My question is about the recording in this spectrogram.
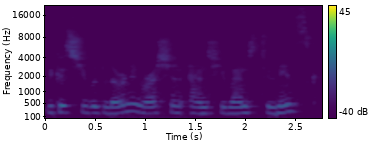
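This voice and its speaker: A woman from Ukraine with a Ukrainian accent, a native Ukrainian speaker, talking casually to camera as a booktuber in a thoughtful, halting way. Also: mid-range voice, fairly even intonation. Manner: thoughtful, halting, with small restarts and soft laughs. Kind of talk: casual vlog talk to camera.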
